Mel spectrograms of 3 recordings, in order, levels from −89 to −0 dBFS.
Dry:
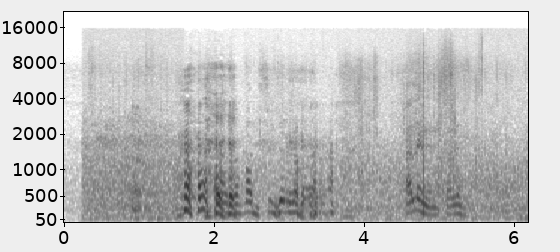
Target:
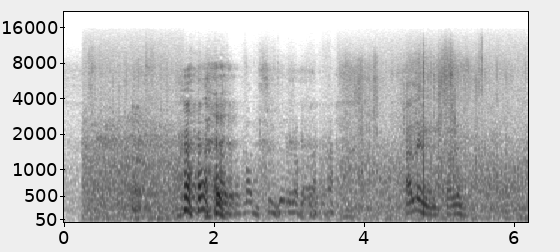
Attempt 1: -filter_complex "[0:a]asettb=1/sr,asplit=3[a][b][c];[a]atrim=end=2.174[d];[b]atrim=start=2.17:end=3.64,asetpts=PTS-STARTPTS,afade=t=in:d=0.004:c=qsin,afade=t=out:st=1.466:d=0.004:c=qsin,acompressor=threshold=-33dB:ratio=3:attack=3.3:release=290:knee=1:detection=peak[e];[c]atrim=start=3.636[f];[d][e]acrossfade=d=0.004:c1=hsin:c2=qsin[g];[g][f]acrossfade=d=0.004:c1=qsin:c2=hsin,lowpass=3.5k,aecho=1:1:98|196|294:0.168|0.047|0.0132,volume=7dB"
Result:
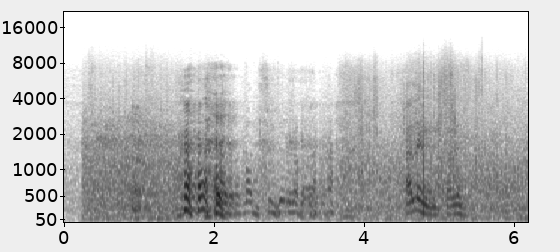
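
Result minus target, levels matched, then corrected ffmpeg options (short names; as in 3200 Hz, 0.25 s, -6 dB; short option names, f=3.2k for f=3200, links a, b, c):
8000 Hz band -12.0 dB
-filter_complex "[0:a]asettb=1/sr,asplit=3[a][b][c];[a]atrim=end=2.174[d];[b]atrim=start=2.17:end=3.64,asetpts=PTS-STARTPTS,afade=t=in:d=0.004:c=qsin,afade=t=out:st=1.466:d=0.004:c=qsin,acompressor=threshold=-33dB:ratio=3:attack=3.3:release=290:knee=1:detection=peak[e];[c]atrim=start=3.636[f];[d][e]acrossfade=d=0.004:c1=hsin:c2=qsin[g];[g][f]acrossfade=d=0.004:c1=qsin:c2=hsin,lowpass=10k,aecho=1:1:98|196|294:0.168|0.047|0.0132,volume=7dB"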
